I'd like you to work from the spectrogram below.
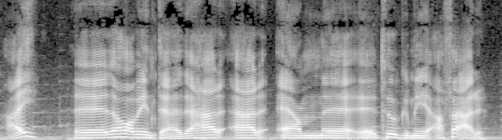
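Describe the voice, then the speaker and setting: A man's voice: medium pitch, creaky, faint music behind, natural voice. A man voicing an impatient male shop clerk in a told joke, sounding exasperated. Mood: patient. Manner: exasperated, threatening.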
